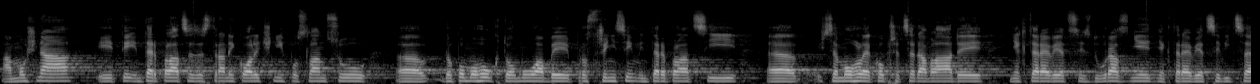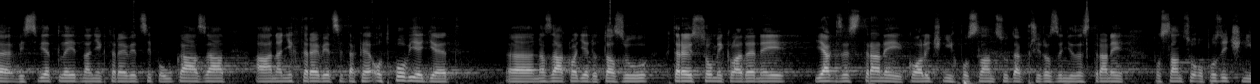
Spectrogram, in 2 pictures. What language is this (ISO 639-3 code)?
ces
